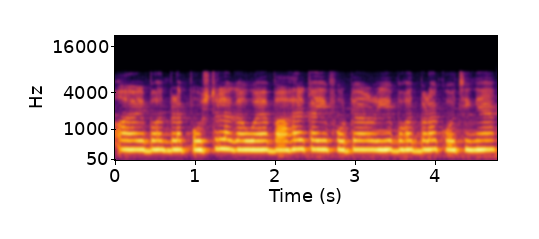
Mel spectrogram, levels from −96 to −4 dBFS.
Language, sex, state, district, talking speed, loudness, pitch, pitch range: Hindi, female, Bihar, Patna, 225 wpm, -12 LUFS, 270 Hz, 270-275 Hz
